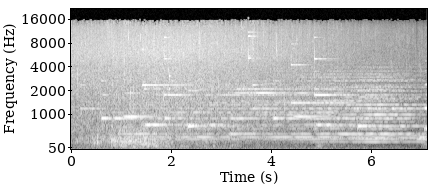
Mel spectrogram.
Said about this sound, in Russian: Тут три тяжелых капли хлоп его по макушке, да так звонко, озорно. Совсем не то, что тогда, когда на него сердитый ливень насел.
